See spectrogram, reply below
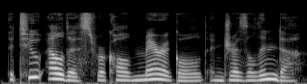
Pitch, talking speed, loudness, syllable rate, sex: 200 Hz, 155 wpm, -16 LUFS, 5.7 syllables/s, female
